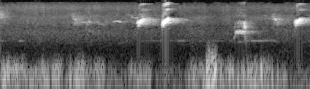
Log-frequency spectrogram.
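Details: Red-whiskered bulbul singing to teach its chicks: a few separated, clear whistled notes and short phrases over a continuous low rumbling background noise.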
